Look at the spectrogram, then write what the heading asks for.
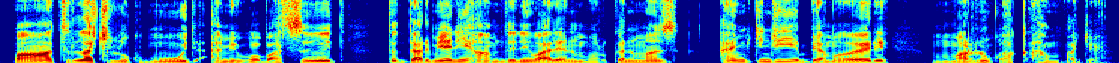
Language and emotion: Kashmiri, neutral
